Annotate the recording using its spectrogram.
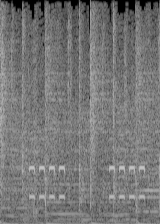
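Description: Digital alarm clock beeping in groups of four quick, high beeps, two groups about a second apart, over background music with a steady bass beat.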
